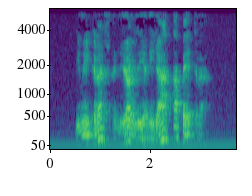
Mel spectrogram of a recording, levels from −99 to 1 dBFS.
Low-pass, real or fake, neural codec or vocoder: 5.4 kHz; real; none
